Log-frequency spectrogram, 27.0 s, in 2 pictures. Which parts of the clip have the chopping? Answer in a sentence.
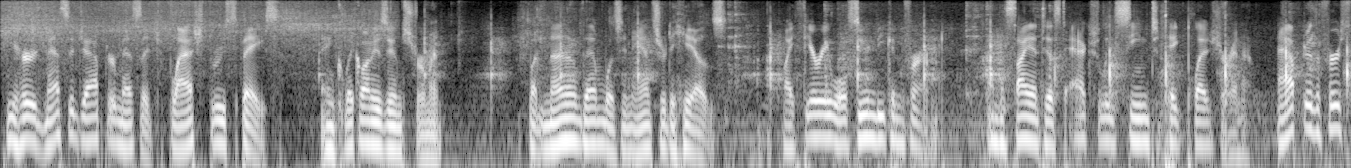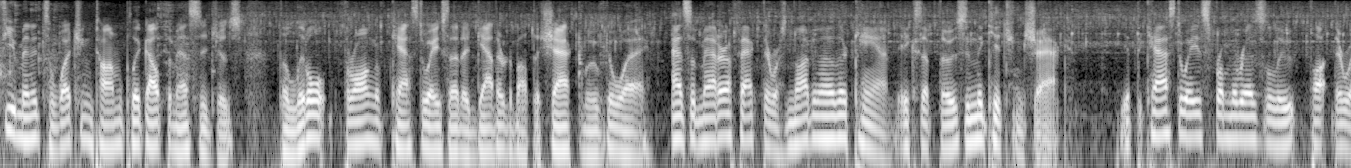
The chopping can be heard from 3.1 to 13.7 s.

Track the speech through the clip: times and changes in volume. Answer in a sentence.
The speech can be heard from 0.0 to 26.9 s, at a steady volume.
